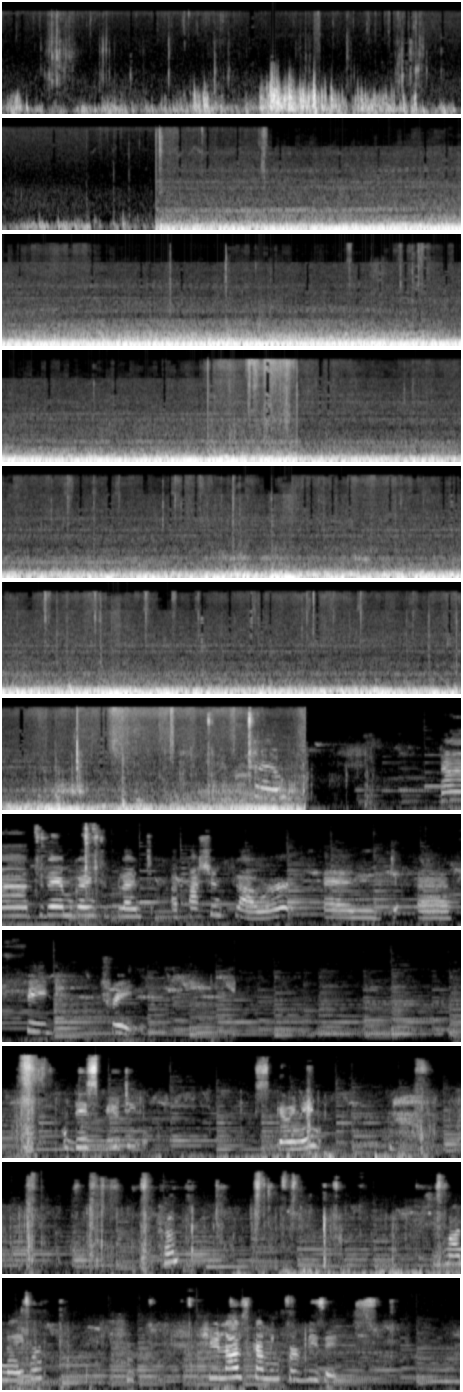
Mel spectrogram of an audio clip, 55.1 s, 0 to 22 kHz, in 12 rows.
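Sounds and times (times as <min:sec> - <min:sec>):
car engine and road noise: 0:06.1 - 0:30.6.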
